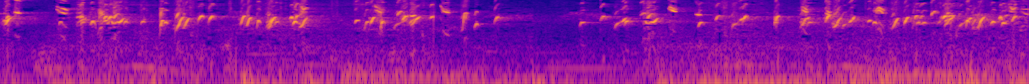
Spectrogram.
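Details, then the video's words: Female European goldfinch calling to stimulate a male, a 'batbata' and 'sitsita' style: quick bursts of high, tinkling twitters with a short pause near the middle, then renewed rapid chatter. "نداء انثى الحسون لتحفيز طائر الحسون | بتبتة وستسته جديده"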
